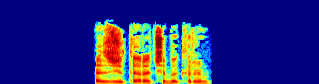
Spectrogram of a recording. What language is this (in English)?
Kurdish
